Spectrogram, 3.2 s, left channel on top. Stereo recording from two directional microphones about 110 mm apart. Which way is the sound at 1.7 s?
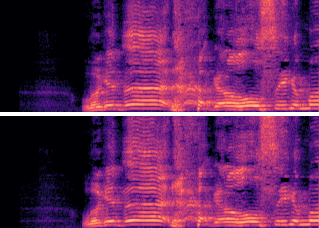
5° right (ahead or behind).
